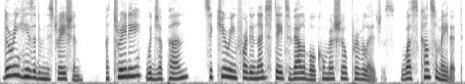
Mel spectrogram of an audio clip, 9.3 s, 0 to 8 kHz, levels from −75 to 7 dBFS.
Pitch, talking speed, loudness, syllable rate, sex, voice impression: 215 Hz, 110 wpm, -18 LUFS, 4.8 syllables/s, female, feminine, very adult-like, slightly clear, sincere, slightly elegant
